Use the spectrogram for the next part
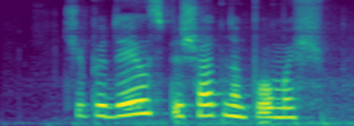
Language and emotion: Russian, neutral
